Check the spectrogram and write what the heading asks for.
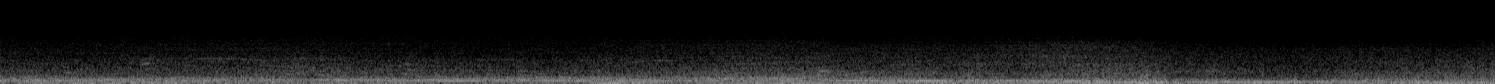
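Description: Motor vehicle engine running close by, a steady low hum whose pitch drops about two-thirds of the way through, over low wind rumble on the microphone.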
